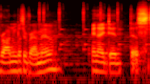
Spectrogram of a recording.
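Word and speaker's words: Reimu: It's Remu.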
